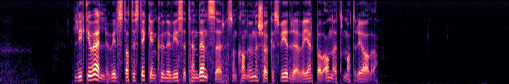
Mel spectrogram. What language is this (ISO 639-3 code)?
nor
